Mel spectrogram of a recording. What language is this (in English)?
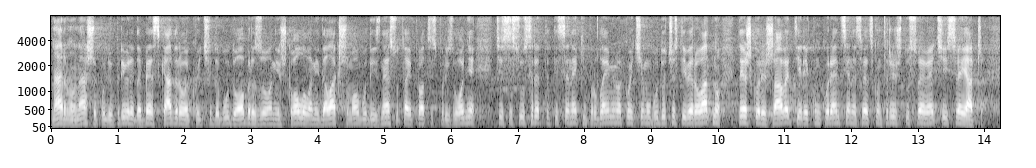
Serbian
